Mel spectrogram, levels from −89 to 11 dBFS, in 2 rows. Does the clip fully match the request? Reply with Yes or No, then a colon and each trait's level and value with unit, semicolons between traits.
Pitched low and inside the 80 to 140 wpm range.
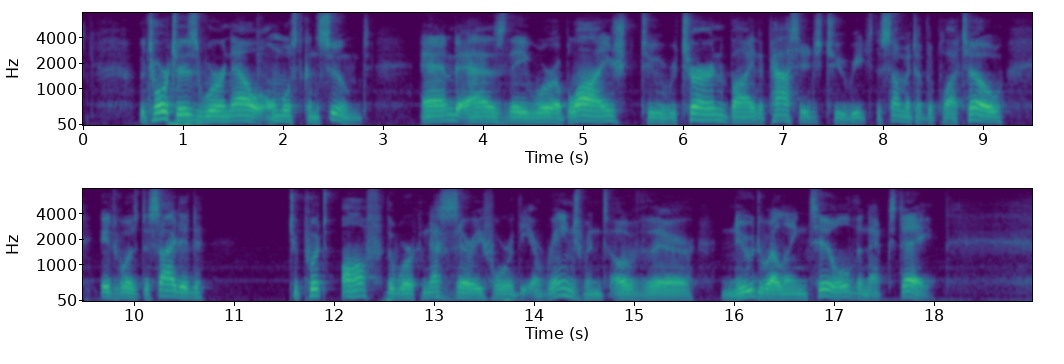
Yes: low, 125 Hz; slow, 135 wpm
